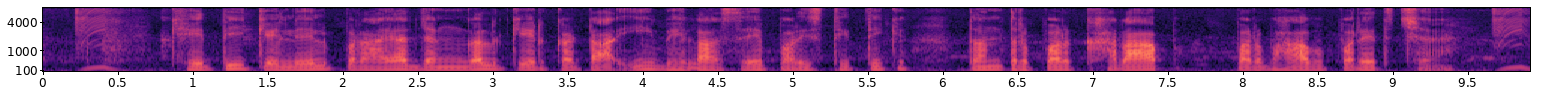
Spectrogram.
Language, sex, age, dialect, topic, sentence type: Maithili, male, 18-24, Bajjika, agriculture, statement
